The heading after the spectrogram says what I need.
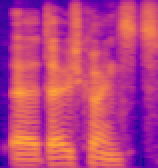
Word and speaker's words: Dogecoin: No, well, DOH is dough, J is J, and then coin is coin. So it's still Dogecoin.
